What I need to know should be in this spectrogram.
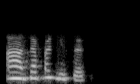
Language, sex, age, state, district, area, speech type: Telugu, female, 18-30, Andhra Pradesh, Nellore, rural, conversation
